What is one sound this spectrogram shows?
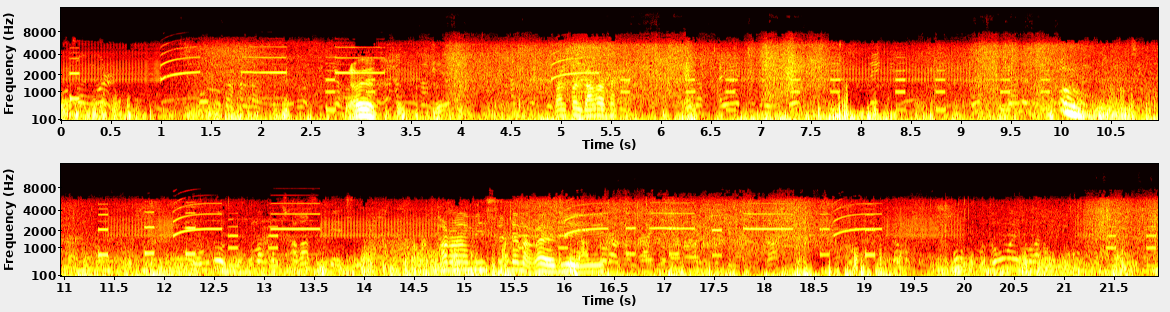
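Men talk at a distance.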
